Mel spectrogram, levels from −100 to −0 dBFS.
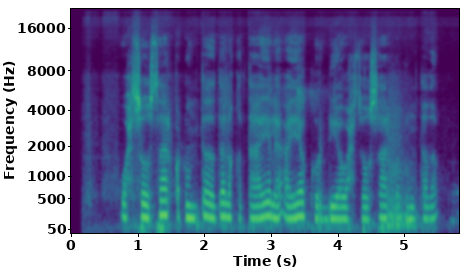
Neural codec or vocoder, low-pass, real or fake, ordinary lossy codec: none; none; real; none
